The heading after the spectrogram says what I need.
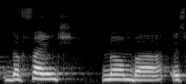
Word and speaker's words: nombres: And we wrote it here, numb, numb, numb, not nombre, not nombres, but what? Numb. Why? Don't pronounce this ES. Leave it. Don't pronounce it. All right? So that's why I say numb.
